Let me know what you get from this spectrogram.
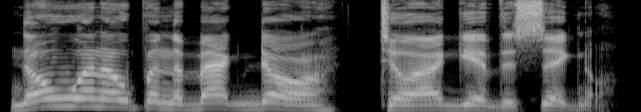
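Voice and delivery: high, firm voiced order; Stubbs ordering. A narrator's reading. Stubbs orders the team to hold, firmly voiced.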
